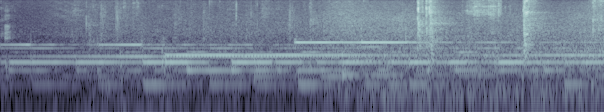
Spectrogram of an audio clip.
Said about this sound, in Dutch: Oké. Wat hoor ik hier nu? Je hoort hier het geluid van de ventilatoren van de computers. En het geluid van de koelmachines die de koude lucht maken, zeg maar.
